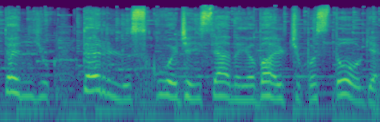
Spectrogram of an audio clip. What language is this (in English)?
Lithuanian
